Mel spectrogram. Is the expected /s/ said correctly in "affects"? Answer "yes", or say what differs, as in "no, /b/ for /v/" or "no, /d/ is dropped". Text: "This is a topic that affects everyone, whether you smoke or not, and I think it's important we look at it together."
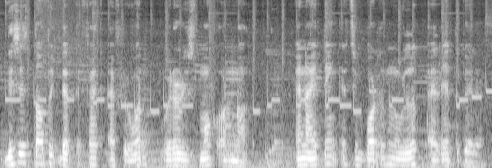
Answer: no, /s/ is dropped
